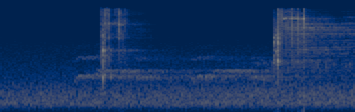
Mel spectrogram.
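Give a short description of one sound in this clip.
A game menu gives short bright chimes as options are selected.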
